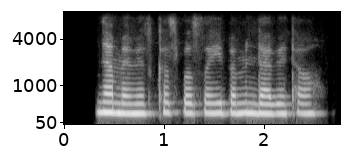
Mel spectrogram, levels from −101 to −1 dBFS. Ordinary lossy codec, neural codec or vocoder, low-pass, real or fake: Opus, 32 kbps; none; 7.2 kHz; real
